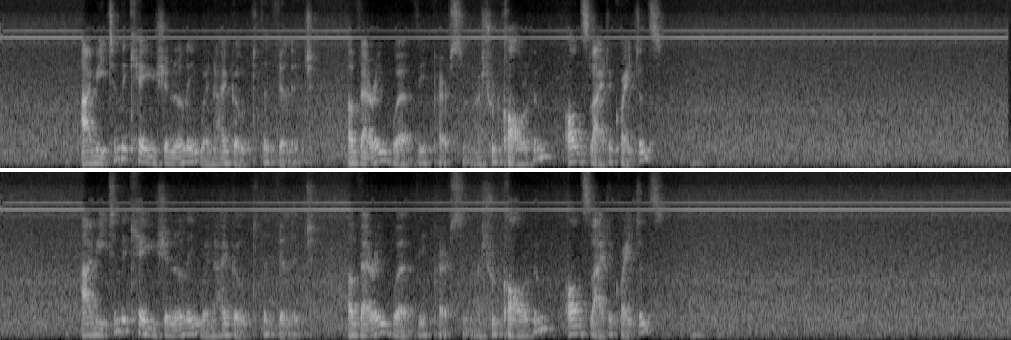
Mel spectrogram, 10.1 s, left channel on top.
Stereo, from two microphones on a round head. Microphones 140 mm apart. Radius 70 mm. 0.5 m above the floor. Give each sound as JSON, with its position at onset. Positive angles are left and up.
{"t": 0.8, "sound": "a man speaking", "side_deg": 35, "distance_m": 1.4}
